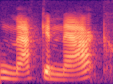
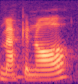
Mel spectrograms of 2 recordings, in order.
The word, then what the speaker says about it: Mackinac: It's spelled Mackinac with a C, but it's pronounced Mackinac.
